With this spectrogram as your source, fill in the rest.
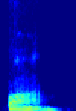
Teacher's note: ফা এর উচ্চারণ হচ্ছে pronounce from the এজ of the upper front teeth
